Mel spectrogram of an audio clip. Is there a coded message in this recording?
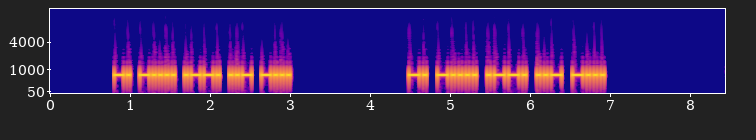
Yes: Morse code from 0.8 to 6.9 s, heard as a keyed tone, about 28 wpm, 700 Hz. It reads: N6PUB N6PUB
